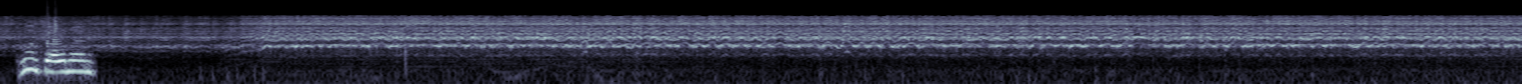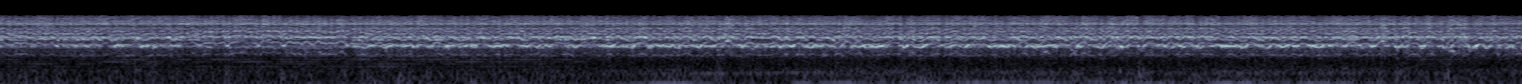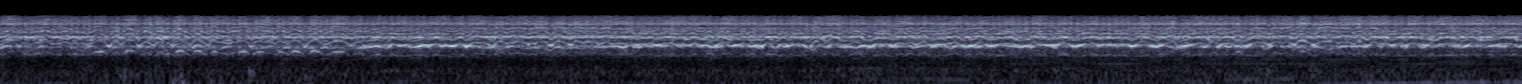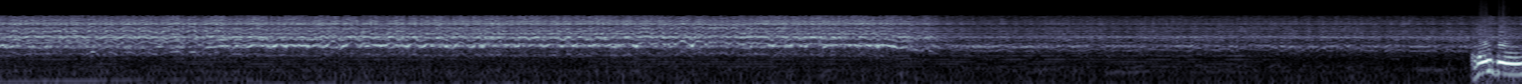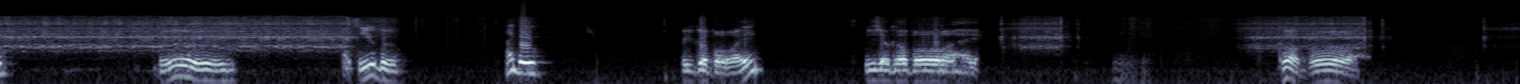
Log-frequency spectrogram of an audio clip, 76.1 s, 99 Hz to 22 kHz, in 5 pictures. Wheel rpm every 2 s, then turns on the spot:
70, 130, 160, 160, 160, 160, 160, 160, 160, 160, 160, 160, 160, 160, 160, 160, 160, 160, 170, 160, 160, 160, 160, 160, 160, 160, 160, 110, 70, 70, 70, 70, 10, 0, 0, 10, 20, 20.
none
